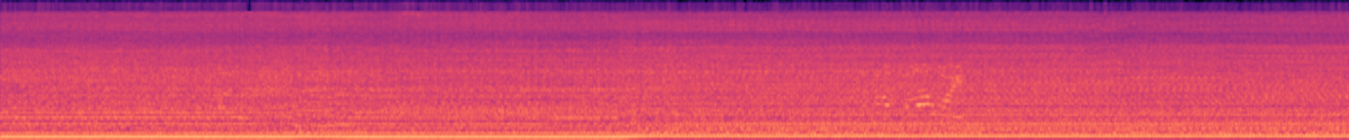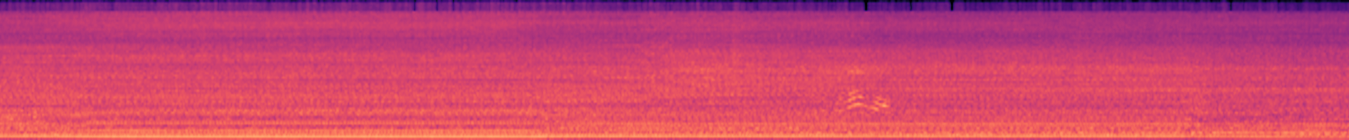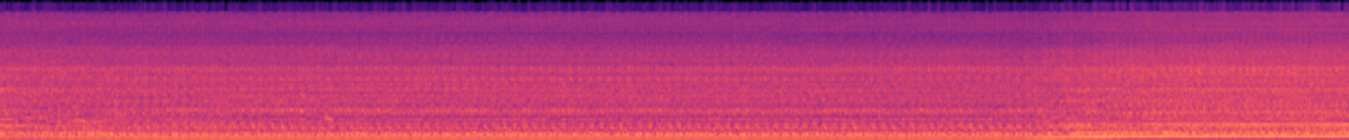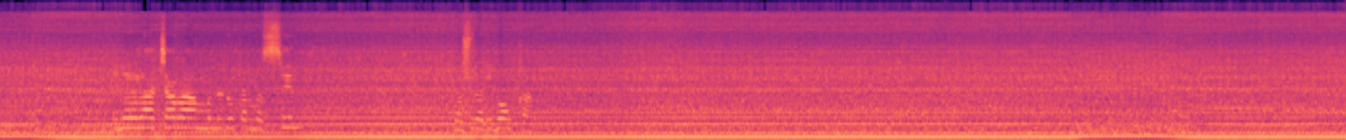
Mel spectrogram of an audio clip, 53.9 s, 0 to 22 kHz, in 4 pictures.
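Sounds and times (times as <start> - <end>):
heavy machine engine running: 0.0 - 53.9.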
